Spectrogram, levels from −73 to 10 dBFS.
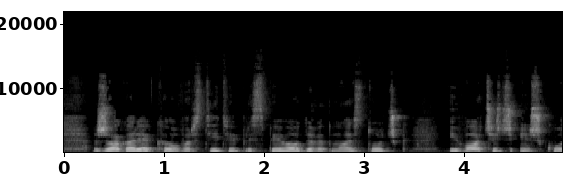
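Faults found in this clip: Drift correction step, 2.32–3.68 s: speech slows 5.9% and drops about 105 cents together, then snaps back. Likely clock-sync resampler refilling its buffer. Unlike wow, the shift is one abrupt step, held steady, not gradual wavering.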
